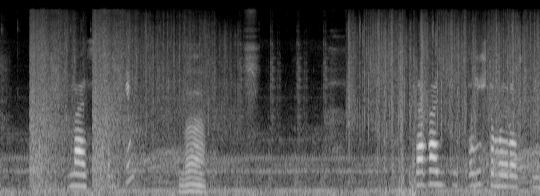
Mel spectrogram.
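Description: A young man speaks briefly through a headset microphone.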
